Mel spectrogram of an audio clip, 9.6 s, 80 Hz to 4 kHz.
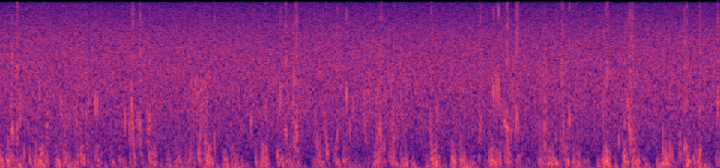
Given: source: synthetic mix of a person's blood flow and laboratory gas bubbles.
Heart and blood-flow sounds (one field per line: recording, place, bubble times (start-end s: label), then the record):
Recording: Doppler ultrasound of blood flow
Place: precordium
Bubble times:
0.08-0.79 s: bubbles
0.81-1.36 s: bubbles
1.67-2.08 s: bubbles
2.44-2.93 s: bubbles
3.33-3.66 s: bubbles
3.71-4.13 s: bubbles
4.22-4.46 s: bubbles
4.50-4.57 s: bubbles
4.61-4.78 s: bubbles
4.85-5.53 s: bubbles
5.74-5.91 s: bubbles
6.40-6.49 s: bubbles
6.53-6.98 s: bubbles
7.14-7.67 s: bubbles
8.04-8.22 s: bubbles
8.25-8.57 s: bubbles
8.84-9.44 s: bubbles
9.55-9.62 s: bubbles
From the record:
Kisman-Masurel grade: 242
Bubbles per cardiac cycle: several, 3 to 8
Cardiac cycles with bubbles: 100%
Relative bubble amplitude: moderate (0.250 to 0.450)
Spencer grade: 3 (all of the cardiac periods contain showers or single bubble signals, but not dominating or overriding the cardiac motion signals)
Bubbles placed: anywhere in the cardiac cycle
